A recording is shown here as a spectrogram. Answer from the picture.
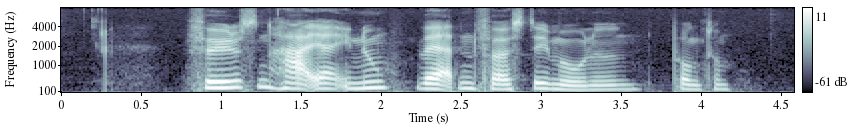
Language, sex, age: Danish, female, 28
